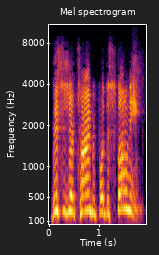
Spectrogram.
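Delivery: loud, high preacher's command; preaching shout. Acted. Preacher calling the sinner to get up, loud and high. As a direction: thunder it from the pulpit. Preacher declaring sin no more.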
